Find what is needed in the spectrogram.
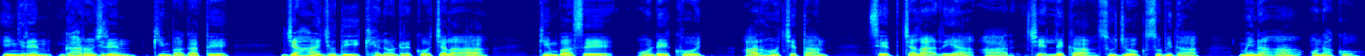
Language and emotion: Santali, neutral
